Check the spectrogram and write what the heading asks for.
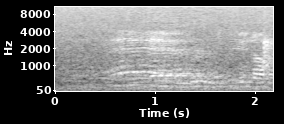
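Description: Near silence, with a faint, distant voice rising and falling from about half a second in to near the end.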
